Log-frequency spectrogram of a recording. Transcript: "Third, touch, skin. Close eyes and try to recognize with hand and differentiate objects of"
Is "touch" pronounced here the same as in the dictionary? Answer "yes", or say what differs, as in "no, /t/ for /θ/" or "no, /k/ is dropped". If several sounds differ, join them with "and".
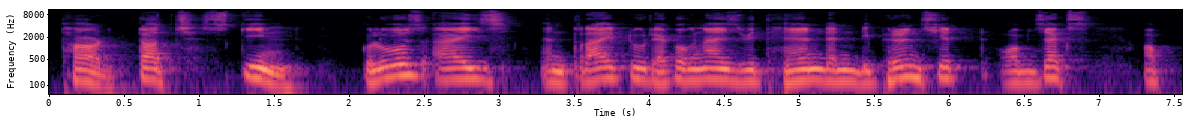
yes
